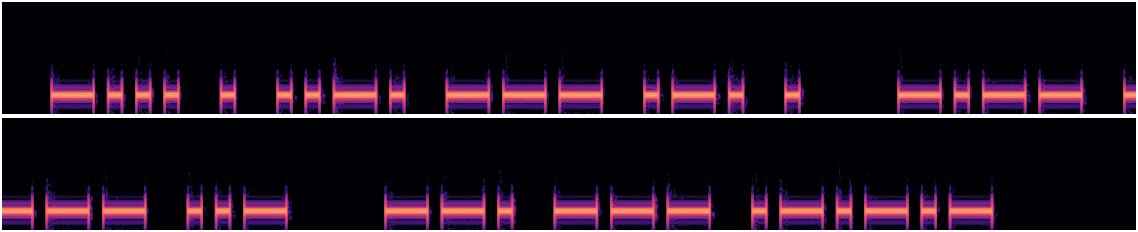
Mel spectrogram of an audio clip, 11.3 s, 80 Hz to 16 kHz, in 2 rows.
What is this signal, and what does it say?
Morse code, heard as a keyed tone, about 17 wpm, 700 Hz. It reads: BEFORE YOU GO.
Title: Sentences from Top 1000 Words - Review Part 1 - 17wpm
